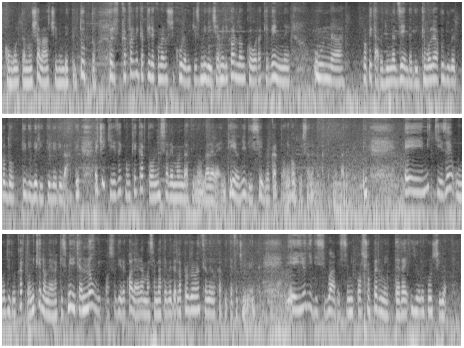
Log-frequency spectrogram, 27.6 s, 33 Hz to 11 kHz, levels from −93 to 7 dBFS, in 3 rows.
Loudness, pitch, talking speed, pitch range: -16 LUFS, 195 Hz, 210 wpm, 180-215 Hz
